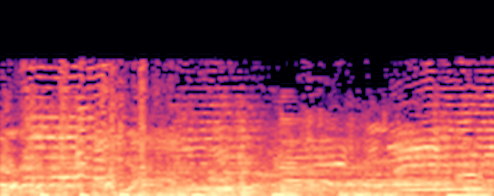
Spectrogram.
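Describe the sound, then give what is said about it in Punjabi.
An audience claps and cheers at a live Punjabi stage show, a dense, loud wash of applause mixed with shouts and voices that runs without a break. “ਤਾੜੀ ਮਾਰੋ ਕੁੜੀਆਂ ਦੇ ਨਾਂ ਤੇ ਜ਼ੋਰ ਦੀ”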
